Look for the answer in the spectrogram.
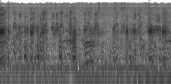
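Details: Desi ducks on an Andhra Pradesh village farm at morning egg collection; short, rough quacks from several birds, with a few sharper higher notes breaking through the flock noise.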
